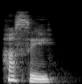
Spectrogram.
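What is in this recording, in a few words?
"hussy", British English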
